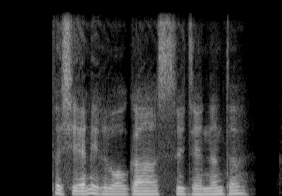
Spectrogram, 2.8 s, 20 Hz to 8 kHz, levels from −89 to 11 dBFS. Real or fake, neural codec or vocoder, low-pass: fake; codec, 16 kHz in and 24 kHz out, 0.4 kbps, LongCat-Audio-Codec, two codebook decoder; 7.2 kHz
